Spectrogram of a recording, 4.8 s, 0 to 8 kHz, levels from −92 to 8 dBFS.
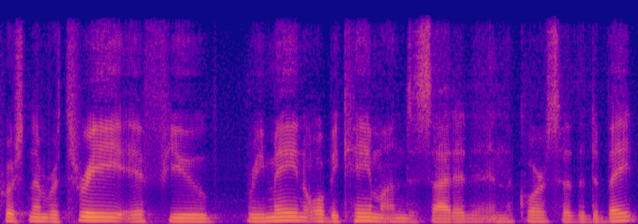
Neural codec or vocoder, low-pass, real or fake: codec, 24 kHz, 0.5 kbps, DualCodec; 7.2 kHz; fake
